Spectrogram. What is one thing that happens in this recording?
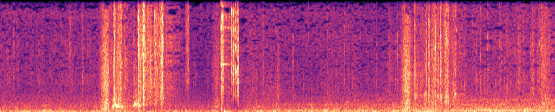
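Short metallic clicks and clatters sound as a weapon is handled.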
